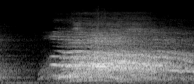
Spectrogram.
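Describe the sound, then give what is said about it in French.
A crowd of several million bursts into cheering hurrahs after a brief quiet moment, greeting the moon rising on the horizon at about 7 o'clock; the roar swells quickly and holds as a loud, dense, sustained wall of voices. “Plusieurs millions de hurrahs saluèrent son apparition.”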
